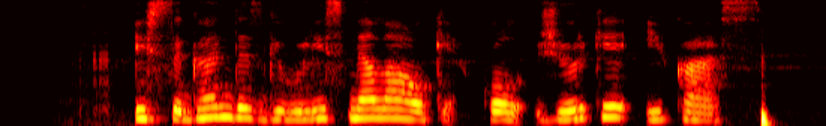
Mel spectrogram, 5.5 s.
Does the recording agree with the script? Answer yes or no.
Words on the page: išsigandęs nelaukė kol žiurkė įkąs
no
